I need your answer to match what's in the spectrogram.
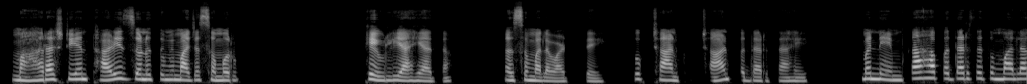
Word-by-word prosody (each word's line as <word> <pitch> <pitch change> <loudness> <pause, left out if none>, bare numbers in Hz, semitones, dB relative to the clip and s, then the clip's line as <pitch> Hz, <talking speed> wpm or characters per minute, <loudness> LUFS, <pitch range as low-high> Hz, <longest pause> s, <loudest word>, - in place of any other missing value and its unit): महाराष्ट्रीयन 215 +6 +2
थाळीच 235 +5 +2
जणू 235 -2 +3
तुम्ही 220 -1 -2
माझ्यासमोर 195 -1 +1 1.3
ठेवली 195 -5 +5
आहे 175 0 +2
आता 150 -1 -4 0.6
असं 190 +2 +1
मला 175 -3 0
वाटतंय. 145 0 -8 0.3
खूप 250 0 -7
छान, 195 -3 +2
खूप 190 +2 -16
छान 175 +5 0
पदार्थ 170 -2 -8
आहे. 160 -1 -7 0.6
मग 260 - +2
नेमका 230 +1 +2
हा 290 - +6
पदार्थ 265 +1 -2
तुम्हाला 250 0 0
200 Hz, 130 wpm, -24 LUFS, 175-245 Hz, 1.3 s, हा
